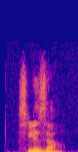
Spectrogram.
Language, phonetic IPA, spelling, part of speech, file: Russian, [s⁽ʲ⁾lʲɪˈza], слеза, noun, Ru-слеза.ogg
- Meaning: tear (a drop of liquid from the eyes)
